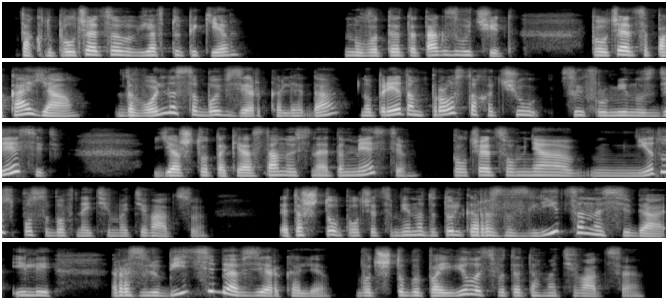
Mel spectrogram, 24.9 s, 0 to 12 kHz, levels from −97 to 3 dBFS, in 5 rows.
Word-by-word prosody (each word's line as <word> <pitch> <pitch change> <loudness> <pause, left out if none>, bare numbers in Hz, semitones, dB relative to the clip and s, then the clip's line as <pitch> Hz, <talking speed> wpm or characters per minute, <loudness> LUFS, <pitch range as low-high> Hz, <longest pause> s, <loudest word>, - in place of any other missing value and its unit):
Так, 195 -2 0
ну 185 - -4
получается, 225 +5 +4
я 205 +3 +3
в - - -9
тупике. 205 0 -1 0.8
Ну, 190 -1 -3
вот 180 +1 -2
это 195 -1 +1
так 205 +4 +6
звучит. 210 -7 -2 0.5
Получается, 205 +2 +5
пока 200 +4 +5
я 170 - +3 0.2
довольна 190 - +2
собой 225 -4 0
в 210 - -9
зеркале, 165 0 -2
да, 220 - 0 0.2
но 190 0 -3
при 205 +4 +5
этом 245 -5 +5
просто 245 +5 +1
хочу 210 -1 -4
цифру 190 -2 -5
минус 180 -2 -4
10, 265 - +1 0.7
я 185 - +5
что, 190 +2 +2
так 165 +1 -2
и - - +5
останусь 195 +4 +2
на - - -1
этом 190 +2 -5
месте? 220 - -1 0.3
Получается, 200 +1 +1
у - - -7
меня, 195 -1 +1
м, 165 -1 -12
нету 245 - 0
способов 185 - -7
найти 165 +1 -7
мотивацию? 165 -2 -7 0.5
Это 205 +4 0
что, 225 +2 +4
получается, 180 -1 -7
мне 195 +3 -5
надо 210 -2 -5
только 200 0 0
разозлиться 195 - -2
на 250 -7 -1
себя 160 -8 -2
или 195 -1 -3 0.4
разлюбить 195 - -1
себя 390 - +4
в - - -7
зеркале, 165 -3 -3 0.2
вот 175 0 -5
чтобы 190 -1 +3
появилась 180 +8 0
вот 180 0 -8
эта 180 0 -5
мотивация? 155 - -8
190 Hz, 150 wpm, -24 LUFS, 175-215 Hz, 0.8 s, так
